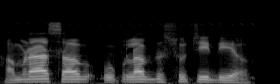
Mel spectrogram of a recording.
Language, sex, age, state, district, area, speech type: Maithili, male, 45-60, Bihar, Madhubani, rural, read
